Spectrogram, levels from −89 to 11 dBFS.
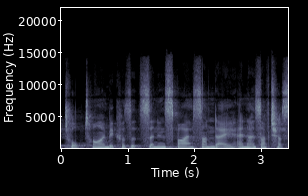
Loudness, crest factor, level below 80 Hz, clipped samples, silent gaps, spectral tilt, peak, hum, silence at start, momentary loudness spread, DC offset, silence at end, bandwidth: -31 LUFS; 20 dB; -78 dBFS; under 0.1%; none; -3 dB/octave; -12 dBFS; none; 0 s; 5 LU; under 0.1%; 0 s; 14.5 kHz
